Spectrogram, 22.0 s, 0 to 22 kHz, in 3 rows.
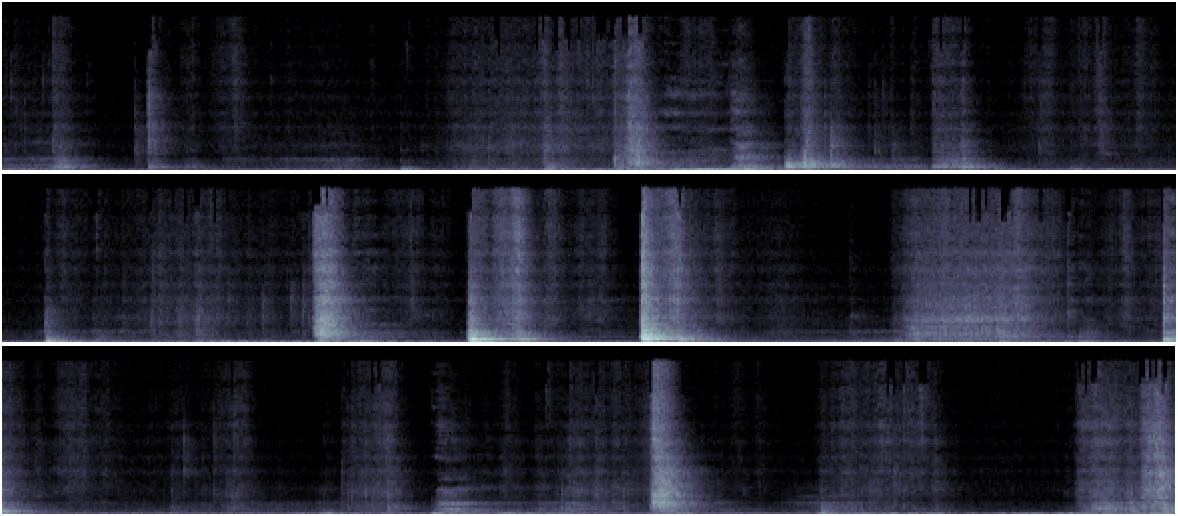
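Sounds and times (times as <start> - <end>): drywall knife scraping: 3.3 - 6.2, 9.2 - 11.9, 12.9 - 14.2, 18.2 - 20.4, 21.3 - 22.0.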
